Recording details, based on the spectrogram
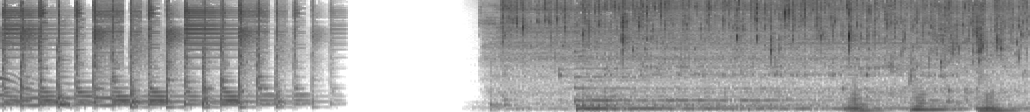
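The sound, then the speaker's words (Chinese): A few plucked melodic notes give way to a short silence, then steady running water gushes continuously, like a shower spraying from above, with occasional low thuds beneath the hiss. “风徐徐的吹来，淋浴的感觉也好清凉。”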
